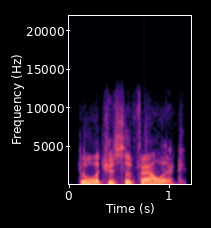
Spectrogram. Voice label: "dolichocephalic", American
